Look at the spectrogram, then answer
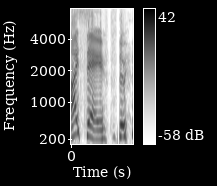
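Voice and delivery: put-on loud, high, old-fashioned posh British soldier voice.

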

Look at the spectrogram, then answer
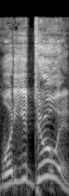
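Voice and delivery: high-pitched mock yell. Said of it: "De Niro's yelling at him".

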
